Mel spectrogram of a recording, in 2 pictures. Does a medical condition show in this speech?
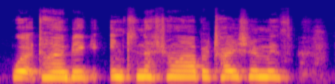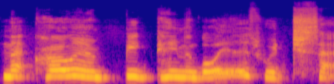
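Yes: ataxic cerebral palsy.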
